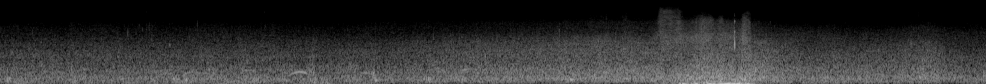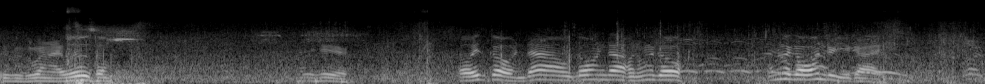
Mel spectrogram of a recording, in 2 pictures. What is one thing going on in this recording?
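A river rushes over rocks close by.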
